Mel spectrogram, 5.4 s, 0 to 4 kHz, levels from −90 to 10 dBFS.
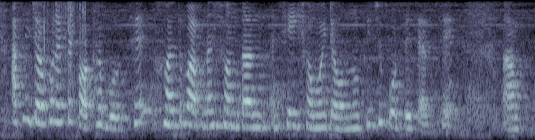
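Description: A worn cable, connector or control was likely moved here, its contact resistance jumping about and producing cable scratch noise: from 0.44 to 0.86 s, dense, uneven crackling and rustling sits only slightly below the sound, which the call path limits to nothing above 4 kHz.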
